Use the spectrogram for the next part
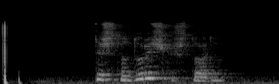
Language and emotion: Russian, neutral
